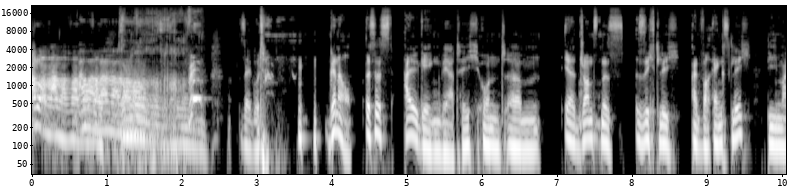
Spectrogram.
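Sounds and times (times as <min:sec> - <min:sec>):
laughter: 0:00.0 - 0:01.8, 0:03.0 - 0:04.0
people imitating dogs barking and growling: 0:00.0 - 0:02.5
speech: 0:00.0 - 0:10.0.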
